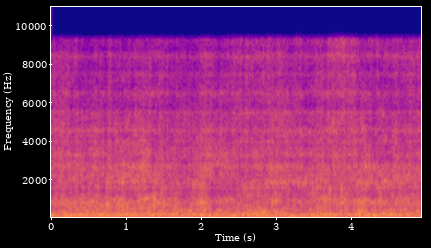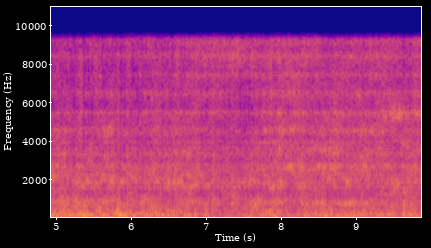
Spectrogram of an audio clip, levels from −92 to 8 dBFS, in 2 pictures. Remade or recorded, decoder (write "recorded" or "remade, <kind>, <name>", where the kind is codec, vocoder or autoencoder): remade, codec, HILCodec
